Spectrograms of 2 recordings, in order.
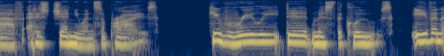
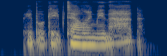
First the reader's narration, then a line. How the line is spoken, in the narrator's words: I murmur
